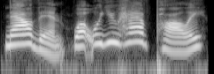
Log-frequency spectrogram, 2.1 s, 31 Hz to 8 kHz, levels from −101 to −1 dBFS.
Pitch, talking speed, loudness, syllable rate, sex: 245 Hz, 195 wpm, -19 LUFS, 4.1 syllables/s, female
